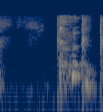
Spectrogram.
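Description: A person coughing about halfway through: one harsh burst lasting under a second.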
